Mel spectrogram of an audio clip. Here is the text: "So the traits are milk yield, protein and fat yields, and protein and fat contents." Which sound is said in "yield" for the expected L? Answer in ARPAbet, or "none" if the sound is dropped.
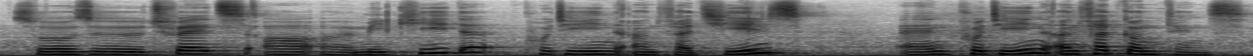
none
